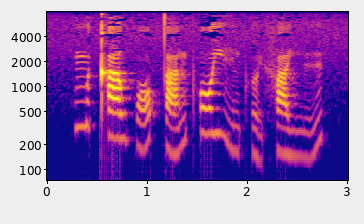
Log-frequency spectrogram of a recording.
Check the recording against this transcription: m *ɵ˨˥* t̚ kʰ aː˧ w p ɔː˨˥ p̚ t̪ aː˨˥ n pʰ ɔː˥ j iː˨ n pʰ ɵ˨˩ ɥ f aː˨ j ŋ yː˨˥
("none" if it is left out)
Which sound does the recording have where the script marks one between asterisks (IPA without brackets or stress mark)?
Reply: ɵ˥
